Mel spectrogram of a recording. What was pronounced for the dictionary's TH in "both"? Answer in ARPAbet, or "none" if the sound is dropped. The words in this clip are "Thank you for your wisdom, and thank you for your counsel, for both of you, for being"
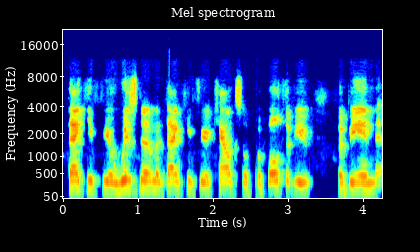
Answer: TH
